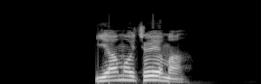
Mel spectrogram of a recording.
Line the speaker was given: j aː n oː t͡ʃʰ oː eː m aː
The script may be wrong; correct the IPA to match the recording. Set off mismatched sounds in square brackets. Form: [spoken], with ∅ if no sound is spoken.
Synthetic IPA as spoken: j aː [m] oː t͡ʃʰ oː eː m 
